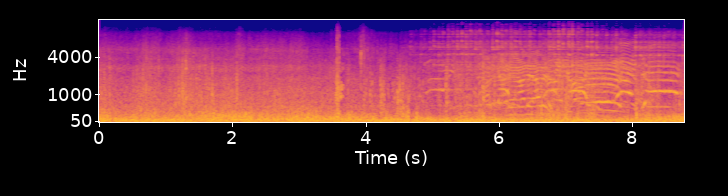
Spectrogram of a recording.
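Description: Wind rushing over a chest-mounted camera's microphone and mountain-bike tyres rattling over rocky dirt on a fast descent, with a couple of sharp knocks in the middle. From about five seconds in, trackside spectators shout and cheer, several voices at once.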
